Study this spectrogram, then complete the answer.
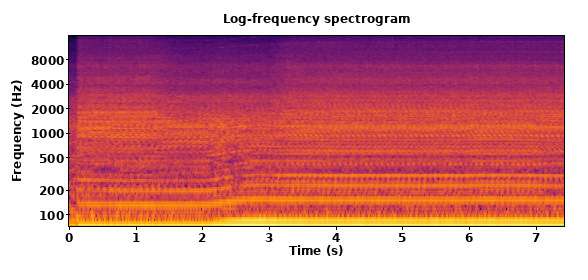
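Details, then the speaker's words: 12-valve Cummins in a 1993 Dodge W250, first start after head gasket replacement and fuel bleeding: steady even diesel idle, smooth low rumble, no knocks or misses; idle slightly low, good oil and fuel pressure; normal. "So, it looks like my idle is going to have to go up a little bit. We got good oil pressure, good fuel pressure. EGT probe is reading. Things are looking okay."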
